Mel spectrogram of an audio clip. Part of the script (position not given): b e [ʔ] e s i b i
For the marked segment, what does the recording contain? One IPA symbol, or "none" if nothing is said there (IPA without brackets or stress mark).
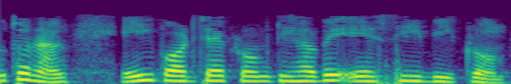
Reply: ʔ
